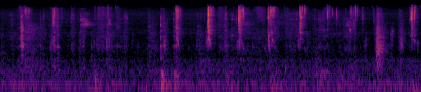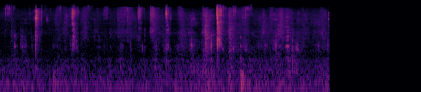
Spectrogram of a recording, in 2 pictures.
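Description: Close-up eating sounds of a person chewing fried rice and sisig eaten by hand, with many short, sharp wet mouth clicks and smacks. The sound cuts to dead silence about two seconds before the end.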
